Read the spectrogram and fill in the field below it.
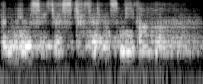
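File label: ROBVOX, robot voice; X-Static Goldmine 1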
